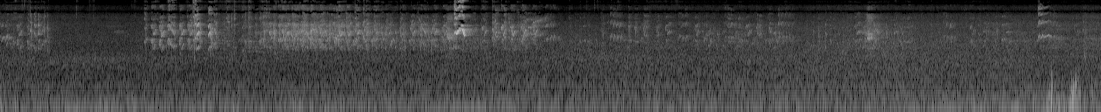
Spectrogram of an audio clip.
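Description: Wild birds chirping and calling: a dense stretch of chatter for several seconds in the first half, with one sharp, loud call near the middle, then only scattered calls. Wind rumbles on the microphone near the end.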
